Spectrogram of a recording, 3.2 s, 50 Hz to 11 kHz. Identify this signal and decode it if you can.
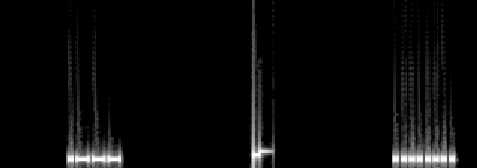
Morse code, heard as a keyed tone, about 44 wpm, 700 Hz. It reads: J <HH>
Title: Single Character (Letter:Number:Punctuation:Prosign) 45wpm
